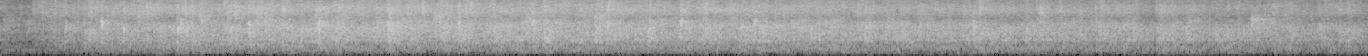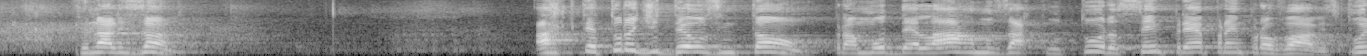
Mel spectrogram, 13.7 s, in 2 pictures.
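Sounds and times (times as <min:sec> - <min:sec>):
crowd applause: 0:00.0 - 0:07.6
speech: 0:07.2 - 0:07.8, 0:09.5 - 0:13.6.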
